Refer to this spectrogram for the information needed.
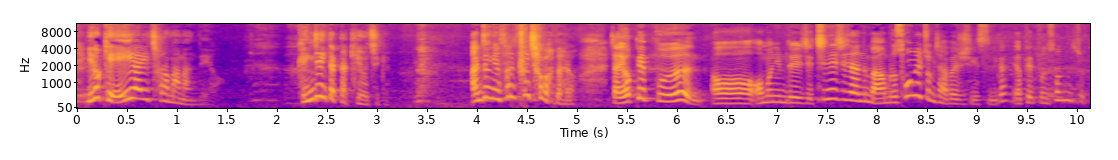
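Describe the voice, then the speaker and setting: A woman with a high-pitched but darkish voice lectures parents on communication styles before a live audience in a lecture room. She's playful, laughing often and acting out what people say.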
